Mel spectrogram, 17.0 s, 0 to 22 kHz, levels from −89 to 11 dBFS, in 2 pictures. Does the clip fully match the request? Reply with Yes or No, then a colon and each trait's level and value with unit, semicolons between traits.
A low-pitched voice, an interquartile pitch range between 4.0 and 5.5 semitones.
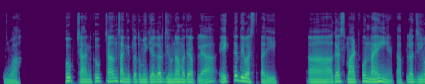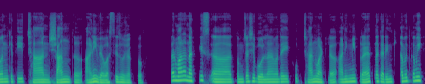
No: low, 120 Hz; average, 3.6 semitones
